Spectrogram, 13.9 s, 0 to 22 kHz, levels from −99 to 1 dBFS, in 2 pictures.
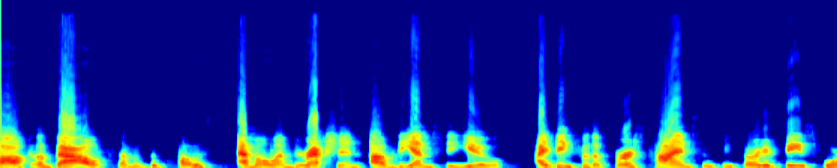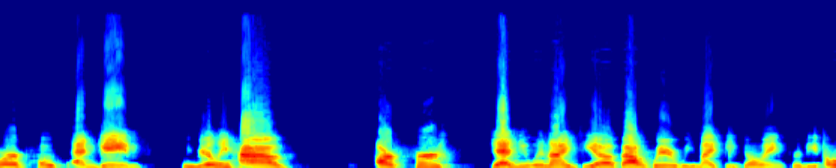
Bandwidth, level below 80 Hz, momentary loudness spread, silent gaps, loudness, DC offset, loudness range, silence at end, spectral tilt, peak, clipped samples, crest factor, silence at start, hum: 11 kHz; -86 dBFS; 16 LU; 4.34-4.44 s, 8.26-8.48 s, 9.55-9.88 s, 9.94-10.09 s, 10.91-11.05 s; -18 LUFS; under 0.1%; 4 LU; 0 s; -2.5 dB/octave; -2 dBFS; under 0.1%; 18 dB; 0 s; none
